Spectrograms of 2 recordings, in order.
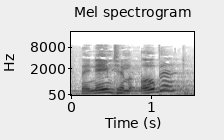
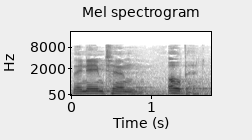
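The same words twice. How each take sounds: First: Slow question, "Obed" rising at the end; puzzled disbelief. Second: Said in the usual way. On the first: Acted. Listeners hearing the boy's name, puzzled. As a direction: query the name "Obed" with a drawn-out upward lift. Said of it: "And you're thinking". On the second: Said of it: "you hear a voice saying".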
